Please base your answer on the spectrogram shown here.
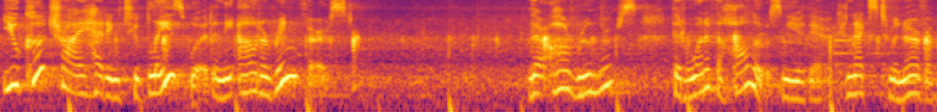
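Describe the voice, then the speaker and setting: A woman playing a courteous, helpful flower shopkeeper in a video game, speaking in a polite, gentle, explanatory way. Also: medium pitch, lightly acted. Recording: roomy sound with clear music behind.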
